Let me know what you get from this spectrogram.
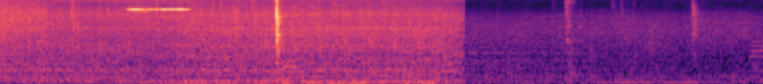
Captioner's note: car engine switching off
